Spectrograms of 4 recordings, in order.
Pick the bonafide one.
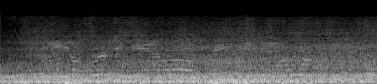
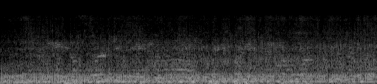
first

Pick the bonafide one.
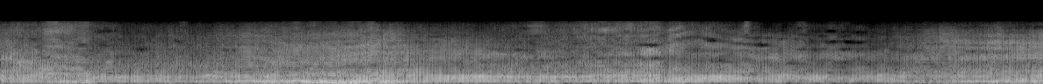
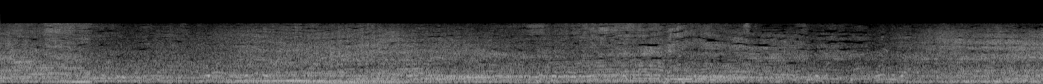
second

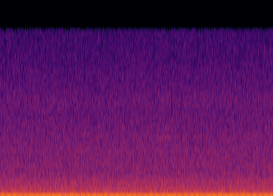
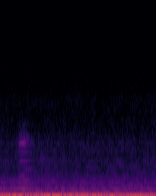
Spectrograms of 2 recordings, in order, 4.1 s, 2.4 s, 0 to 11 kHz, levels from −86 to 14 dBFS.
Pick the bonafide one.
first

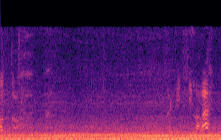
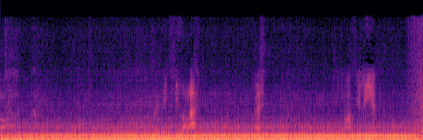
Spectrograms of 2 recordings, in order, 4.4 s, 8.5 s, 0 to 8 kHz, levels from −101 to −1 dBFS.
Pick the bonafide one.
first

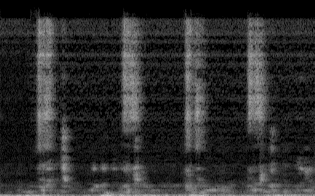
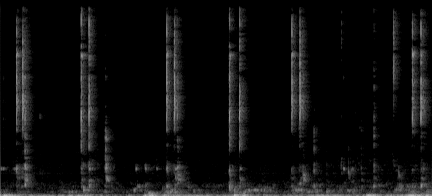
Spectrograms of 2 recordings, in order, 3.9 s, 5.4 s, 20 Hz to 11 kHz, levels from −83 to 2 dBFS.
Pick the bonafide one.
second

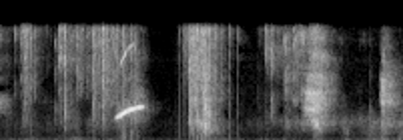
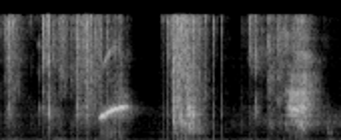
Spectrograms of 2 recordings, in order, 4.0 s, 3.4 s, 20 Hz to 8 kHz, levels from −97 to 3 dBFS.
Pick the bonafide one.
first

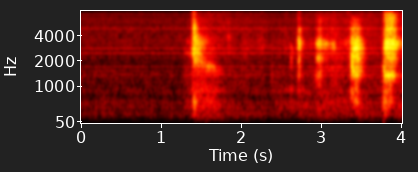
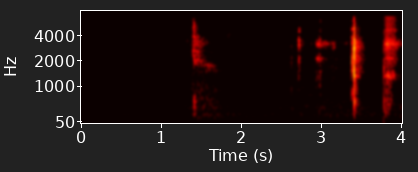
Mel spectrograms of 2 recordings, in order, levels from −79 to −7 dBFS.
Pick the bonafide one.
second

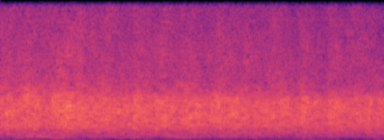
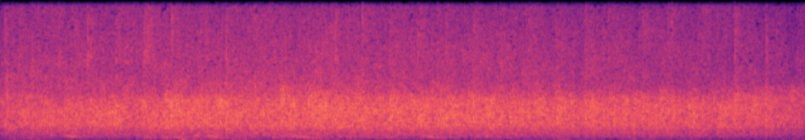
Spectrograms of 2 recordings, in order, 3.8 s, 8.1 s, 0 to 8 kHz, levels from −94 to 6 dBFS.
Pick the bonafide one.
second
